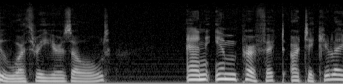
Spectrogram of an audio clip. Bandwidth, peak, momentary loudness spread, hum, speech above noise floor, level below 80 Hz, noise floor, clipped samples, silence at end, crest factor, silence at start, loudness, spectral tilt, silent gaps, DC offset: 19 kHz; -4 dBFS; 10 LU; none; 31 dB; -54 dBFS; -50 dBFS; under 0.1%; 0 s; 16 dB; 0 s; -20 LUFS; -6.5 dB/octave; none; 4%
